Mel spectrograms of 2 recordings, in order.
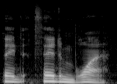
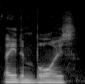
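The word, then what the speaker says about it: Theydon Bois: And it's actually a French word. It's Thaden Bois. And the English pronounce it as Thaden Boys.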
